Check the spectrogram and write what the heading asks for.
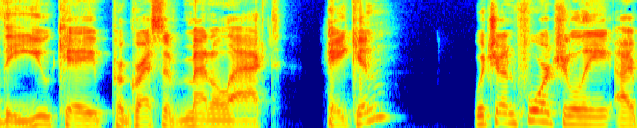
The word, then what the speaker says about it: Haken: Ross Jennings of the UK progressive metal act Aiken which unfortunately I pronounce hacken at the beginning of our interview and I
